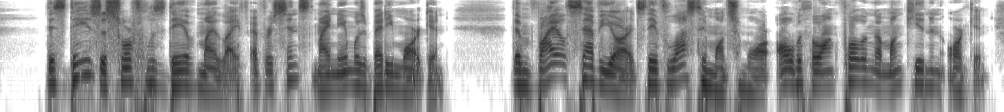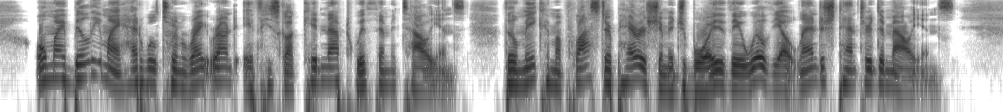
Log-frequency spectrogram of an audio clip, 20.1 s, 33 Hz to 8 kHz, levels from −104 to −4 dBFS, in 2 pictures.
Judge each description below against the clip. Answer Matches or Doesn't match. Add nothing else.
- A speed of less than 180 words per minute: Doesn't match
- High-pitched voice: Doesn't match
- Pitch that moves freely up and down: Doesn't match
